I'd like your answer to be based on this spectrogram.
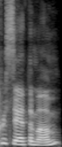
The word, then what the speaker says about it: chrysanthemum: Chrysanthemine. Am I saying that right? – I think I'm going to give it to you. It's chrysanthemum.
